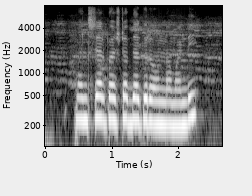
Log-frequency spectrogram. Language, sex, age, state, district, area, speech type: Telugu, female, 30-45, Telangana, Adilabad, rural, spontaneous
